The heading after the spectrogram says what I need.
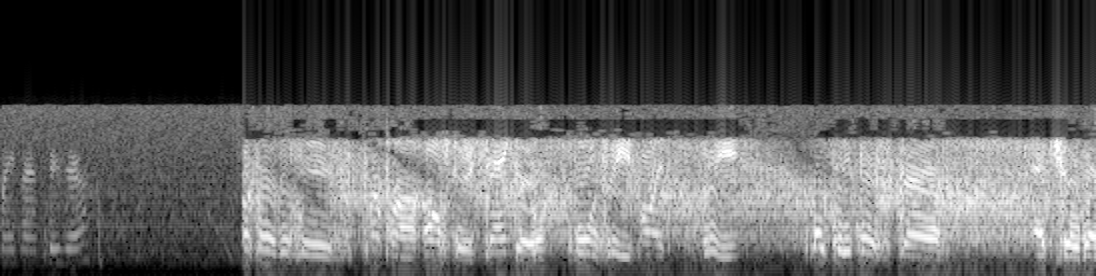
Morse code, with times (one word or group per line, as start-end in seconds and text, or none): none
